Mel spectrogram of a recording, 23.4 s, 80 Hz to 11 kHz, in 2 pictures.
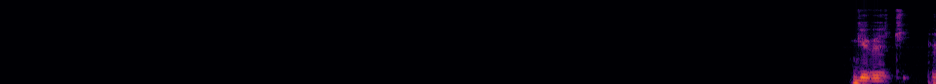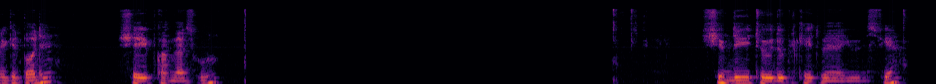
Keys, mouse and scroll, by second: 2.6 s, 4.4 click, 5.1 g, 8.1 click, 8.4-9.5 middle drag, 9.0-9.9 scroll up 3, 9.6-12.7 middle drag, 10.7 g, 12.7 click, 13.8 click, 15.7 scroll down 2, 16.8-23.4 drag, 20.3 shift+d.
